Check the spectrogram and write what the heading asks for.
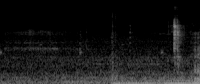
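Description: Car cabin noise while driving: a low engine and road rumble that grows stronger about a second in, with a short click near the end.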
